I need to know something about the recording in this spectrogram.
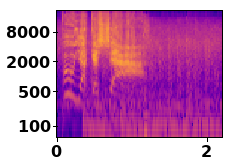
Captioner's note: kick noise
